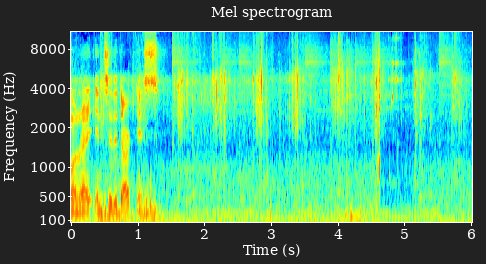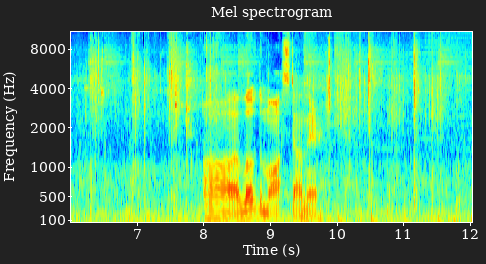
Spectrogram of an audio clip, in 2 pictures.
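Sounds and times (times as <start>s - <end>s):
footsteps crunching on gravel: 0.0s - 12.0s
steady low hum: 0.0s - 12.0s.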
